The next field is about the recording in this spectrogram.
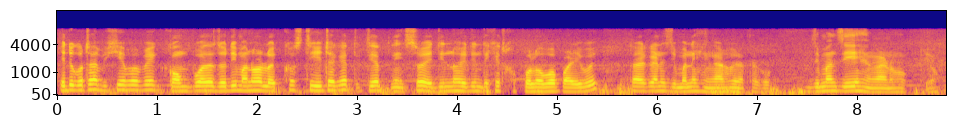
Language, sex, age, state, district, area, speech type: Assamese, male, 60+, Assam, Darrang, rural, spontaneous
